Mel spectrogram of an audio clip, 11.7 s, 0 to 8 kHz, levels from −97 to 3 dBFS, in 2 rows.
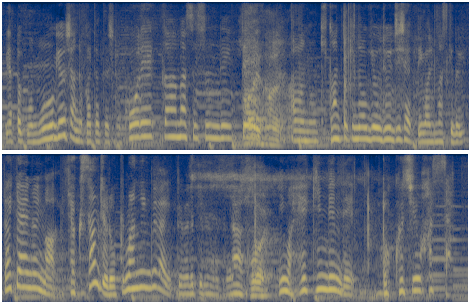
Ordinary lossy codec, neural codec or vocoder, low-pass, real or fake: none; codec, 16 kHz, 4 kbps, X-Codec, HuBERT features, trained on general audio; none; fake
